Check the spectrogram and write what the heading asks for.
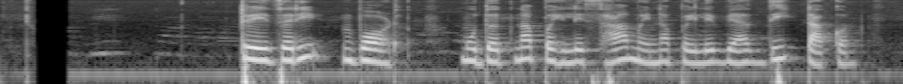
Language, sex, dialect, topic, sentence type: Marathi, female, Northern Konkan, banking, statement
